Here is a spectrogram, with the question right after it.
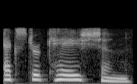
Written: extrication

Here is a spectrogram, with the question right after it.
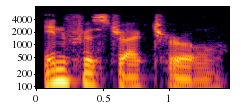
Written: infrastructural

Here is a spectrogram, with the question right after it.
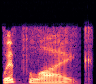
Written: whiplike

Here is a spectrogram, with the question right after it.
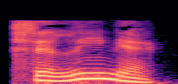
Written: selenic

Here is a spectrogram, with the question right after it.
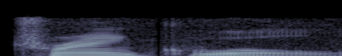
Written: tranquil

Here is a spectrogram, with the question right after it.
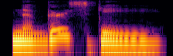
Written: nagurski

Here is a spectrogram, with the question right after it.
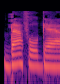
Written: bafflegabber

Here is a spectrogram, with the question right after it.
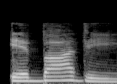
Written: ibadi

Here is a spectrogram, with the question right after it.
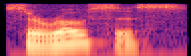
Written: cirrhosis

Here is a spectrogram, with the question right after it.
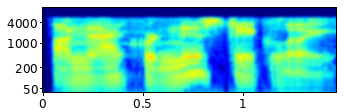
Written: anachronistically

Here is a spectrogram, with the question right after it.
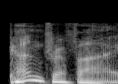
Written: countrify

